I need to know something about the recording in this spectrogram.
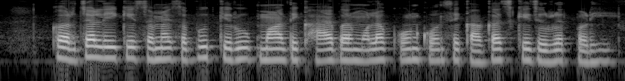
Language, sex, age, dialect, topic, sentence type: Chhattisgarhi, female, 18-24, Western/Budati/Khatahi, banking, statement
